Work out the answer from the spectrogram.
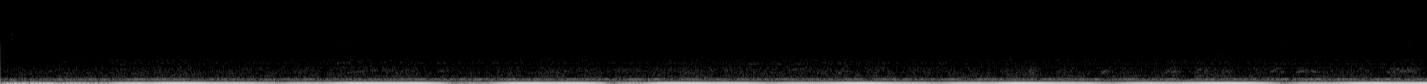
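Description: Dodge Challenger Scat Pack's 392 HEMI V8 idling, heard from inside the cabin: a deep rumble that swells and eases every second or so.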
